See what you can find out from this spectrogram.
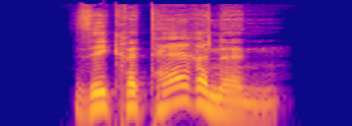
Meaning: plural of Sekretärin
- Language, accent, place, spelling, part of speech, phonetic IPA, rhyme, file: German, Germany, Berlin, Sekretärinnen, noun, [zekʁeˈtɛːʁɪnən], -ɛːʁɪnən, De-Sekretärinnen.ogg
